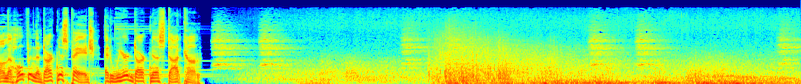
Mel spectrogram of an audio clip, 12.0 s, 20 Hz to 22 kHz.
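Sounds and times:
thunder rumbling: 4.3s - 12.0s.

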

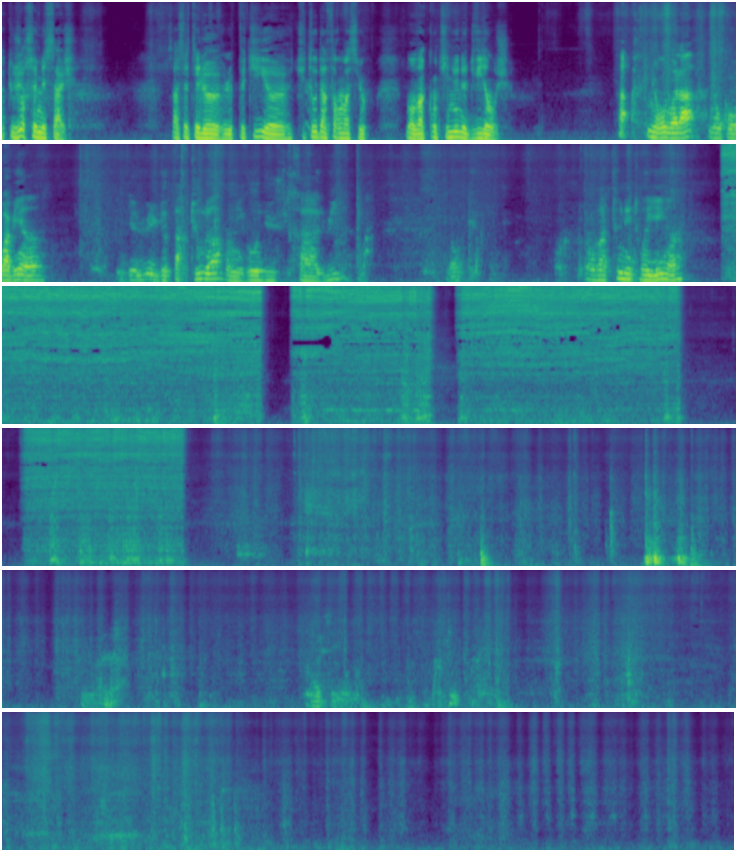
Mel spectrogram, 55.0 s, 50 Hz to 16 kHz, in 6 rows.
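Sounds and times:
aerosol spray hissing: 18.2s - 26.9s, 27.8s - 29.9s.

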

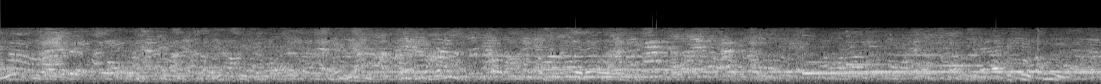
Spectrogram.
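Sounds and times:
indistinct chatter: 0.0s - 11.0s.

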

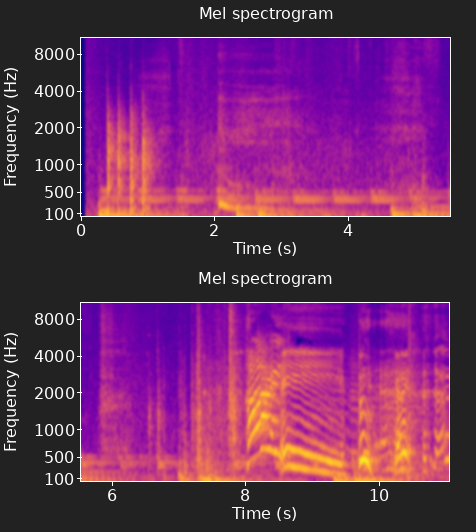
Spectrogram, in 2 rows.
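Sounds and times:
background music with low bass: 0.1s - 11.0s.

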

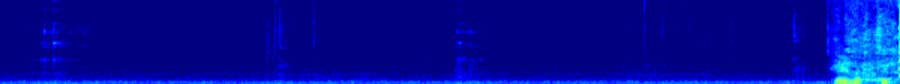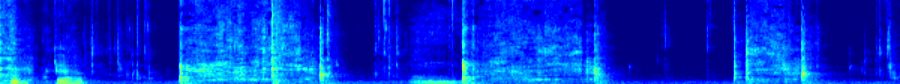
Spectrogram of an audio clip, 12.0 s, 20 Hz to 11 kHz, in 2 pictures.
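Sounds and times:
spoon stirring batter in metal bowl: 5.3s - 12.0s.

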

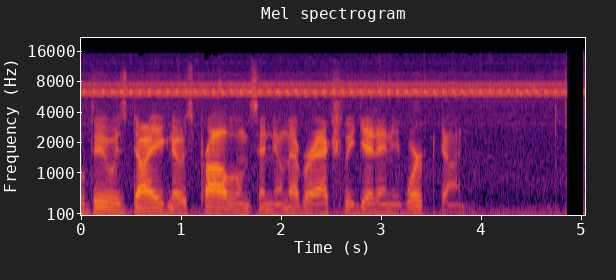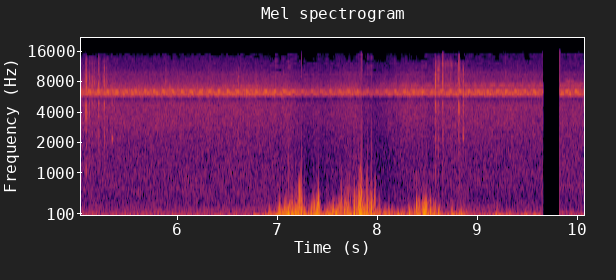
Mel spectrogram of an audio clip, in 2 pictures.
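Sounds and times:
high-pitched insect song: 0.0s - 10.0s.

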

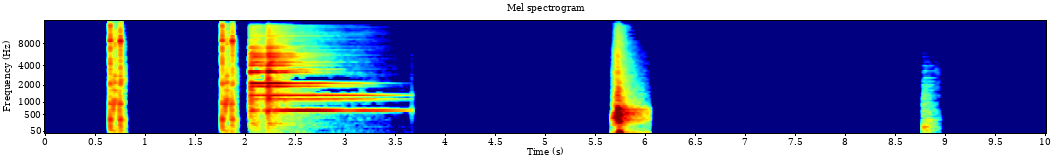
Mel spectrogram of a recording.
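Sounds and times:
mouse clicks: 0.7s - 0.9s
notification bell ding: 2.1s - 3.7s.

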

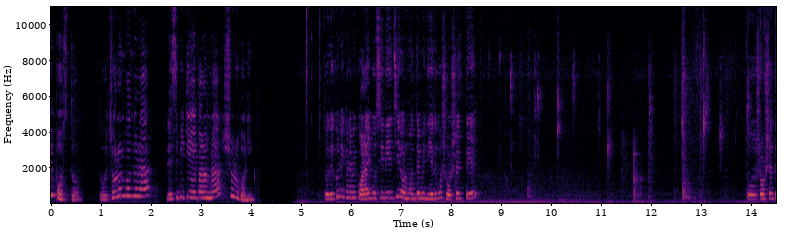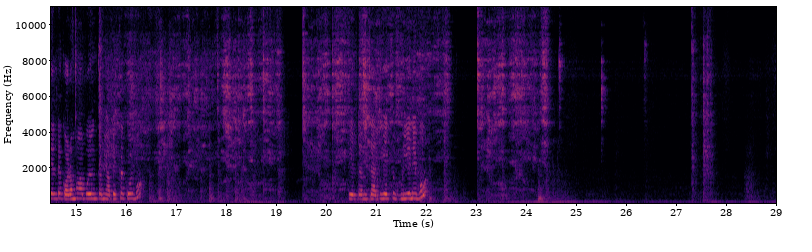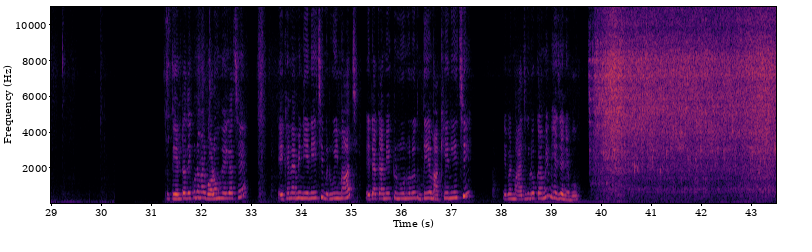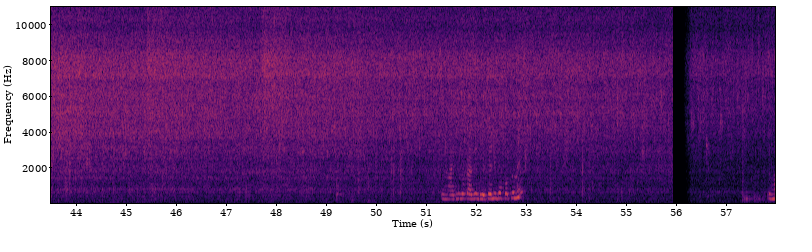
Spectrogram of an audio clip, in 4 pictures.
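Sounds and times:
fish sizzling in hot oil: 14.9s - 24.7s, 39.8s - 57.9s
spatula scraping metal pan: 15.4s - 24.7s
spatula clinking on pan: 15.5s - 24.7s.

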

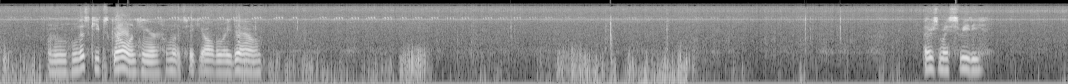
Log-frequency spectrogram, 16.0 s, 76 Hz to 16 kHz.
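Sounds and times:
low rumbling from carried camera: 0.0s - 14.8s
insects trilling: 0.0s - 16.0s.

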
